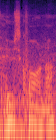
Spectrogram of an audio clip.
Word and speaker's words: Huskvarna: Stiga is brackets, yes, Huskvarna or Huskvarna, or however the hell you want to pronounce it. It's Huskvarna, House Mill or something.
